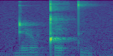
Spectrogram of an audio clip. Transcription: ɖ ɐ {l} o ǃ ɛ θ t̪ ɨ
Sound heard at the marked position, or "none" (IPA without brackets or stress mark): ɭ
